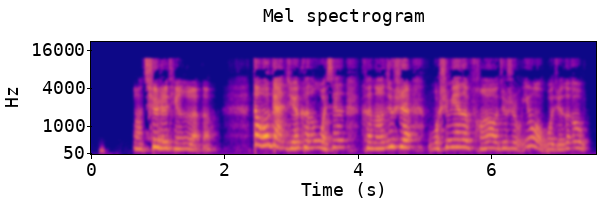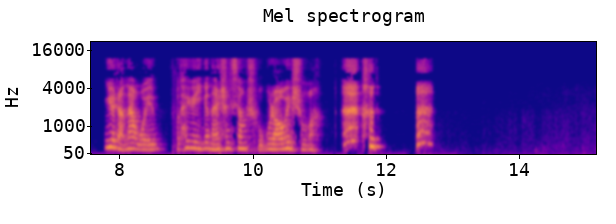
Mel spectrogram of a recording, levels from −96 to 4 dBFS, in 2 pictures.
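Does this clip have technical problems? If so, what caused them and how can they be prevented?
Yes. Throughout the speech the sound is watery and swirling, with dulled treble and metallic s sounds. The likely cause is MP3 compression at a low bitrate that fits about 64 kbps, where the encoder cuts the top end and flickers weak frequency lines. Encoding at 128 kbps or higher prevents it.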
